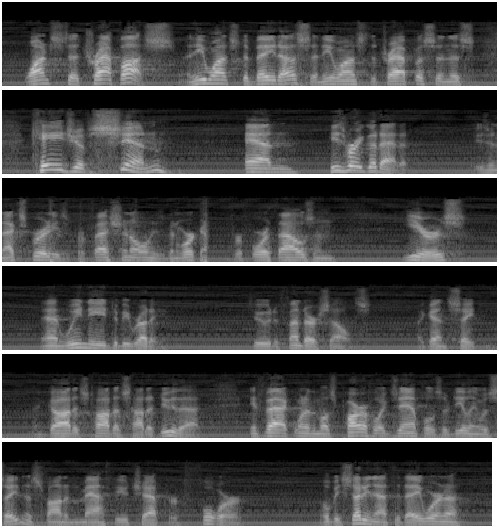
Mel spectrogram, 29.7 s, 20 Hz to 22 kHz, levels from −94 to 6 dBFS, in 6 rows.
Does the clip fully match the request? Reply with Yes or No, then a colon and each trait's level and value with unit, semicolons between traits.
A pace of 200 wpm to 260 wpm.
No: average, 170 wpm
